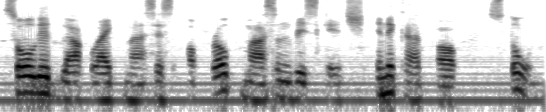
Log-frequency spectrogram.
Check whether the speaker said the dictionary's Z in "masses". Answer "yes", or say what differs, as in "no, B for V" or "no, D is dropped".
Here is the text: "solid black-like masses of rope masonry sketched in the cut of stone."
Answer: no, S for Z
